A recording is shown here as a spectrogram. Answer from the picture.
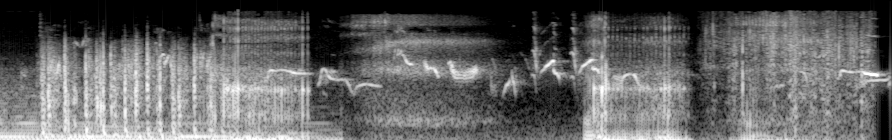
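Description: Cartoon soundtrack: background music with a rapid clicking pattern, giving way a little under halfway in to a series of short bird chirps.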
